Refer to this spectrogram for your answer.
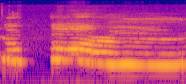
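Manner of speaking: high-pitched, loud sobbing, crying voice.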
